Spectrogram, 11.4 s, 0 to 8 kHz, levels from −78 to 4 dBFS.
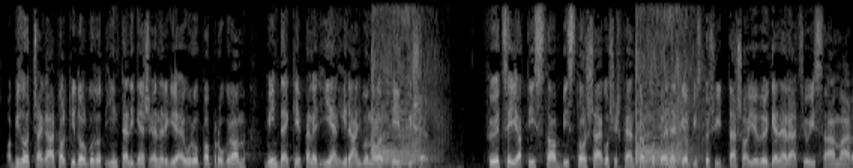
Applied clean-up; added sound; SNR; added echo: none; Fart; 6 dB; none.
